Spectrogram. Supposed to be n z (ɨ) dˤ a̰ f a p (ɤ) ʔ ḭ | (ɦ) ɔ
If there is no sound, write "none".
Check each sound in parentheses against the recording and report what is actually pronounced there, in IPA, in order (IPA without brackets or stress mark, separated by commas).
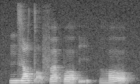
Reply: ɨ, ɔ, ɦ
